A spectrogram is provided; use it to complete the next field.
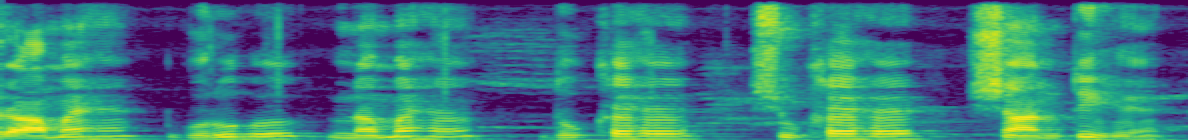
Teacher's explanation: विसर्ग हमेशा शब्द के अंत में आता है और विसर्ग का उच्चारण हा जैसा हल्का श्वास छोड़ते हुए होता है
